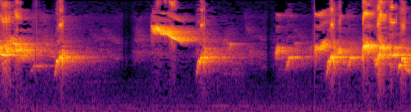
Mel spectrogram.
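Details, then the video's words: Red-whiskered bulbul, one of Vietnam's songbirds, singing gently: four bursts of rich, clear whistled phrases over about four seconds, each with quick slurred notes that swoop up or drop down, separated by short pauses, with a quiet background. "CHÀO MÀO | Bóng bộ nết đánh nhẹ nhàng"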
